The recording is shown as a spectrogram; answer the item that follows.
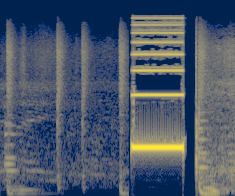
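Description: A single electronic bleep sound effect: a steady, loud, pure tone lasting about half a second, starting a little past a second in and cutting off sharply.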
